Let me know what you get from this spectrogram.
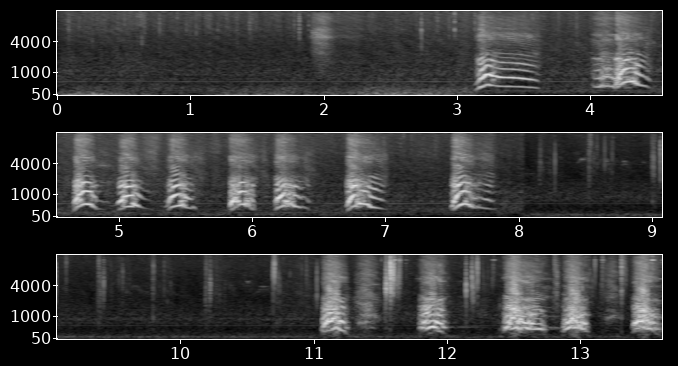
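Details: Mother dog and puppies at play in fresh snow outdoors; a quick series of about nine sharp, repeated barks, a quiet gap of a few seconds, then another rapid run of about seven barks.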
